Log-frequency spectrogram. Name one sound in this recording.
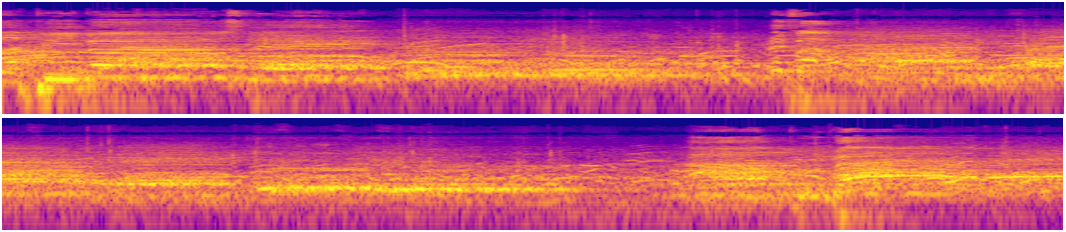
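A crowd cheers and sings along close by.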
